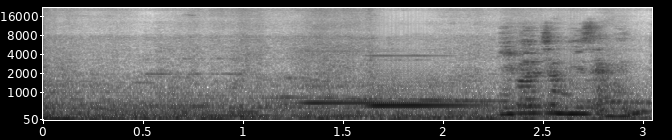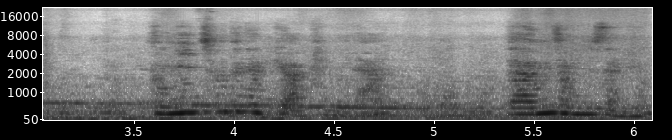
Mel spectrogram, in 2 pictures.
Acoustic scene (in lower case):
bus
